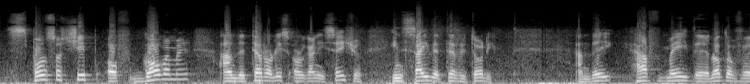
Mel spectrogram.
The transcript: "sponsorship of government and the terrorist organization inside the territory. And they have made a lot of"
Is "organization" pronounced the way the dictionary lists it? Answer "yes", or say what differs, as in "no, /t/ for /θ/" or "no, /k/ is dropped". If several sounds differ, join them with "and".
no, /s/ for /z/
